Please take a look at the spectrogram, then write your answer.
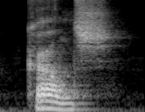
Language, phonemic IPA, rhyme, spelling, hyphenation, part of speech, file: Dutch, /krɑns/, -ɑns, krans, krans, noun, Nl-krans.ogg
- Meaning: wreath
